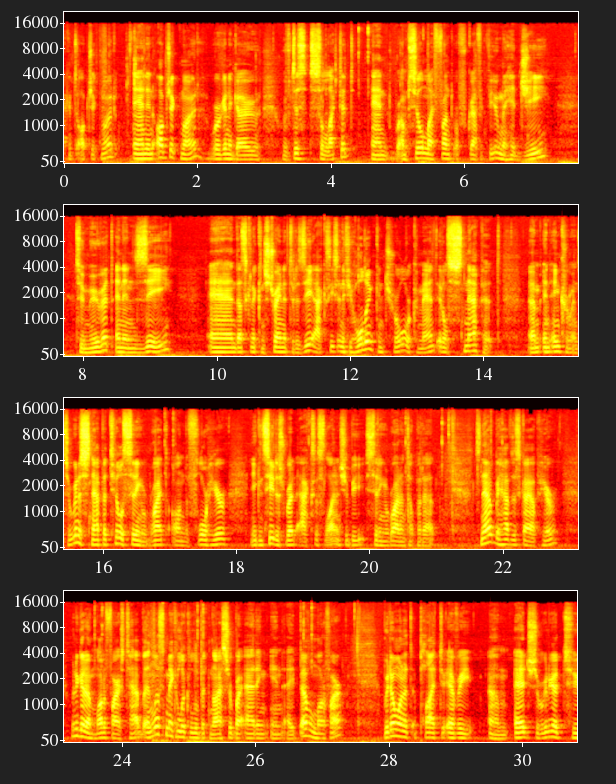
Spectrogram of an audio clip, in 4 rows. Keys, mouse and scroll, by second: 0.9 KP_1, 3.0-4.0 scroll down 1, 4.0 scroll down 1, 4.0 g, 5.0-6.3 scroll up 1, 6.3-6.8 scroll up 1, 6.8 g, 19.1 middle click, 20.7-21.1 scroll down 4, 21.0 middle click, 22.0 shift+middle click, 22.2-23.4 scroll up 1, 23.4 scroll up 1, 23.6 click, 25.1 click, 27.3-28.1 scroll up 3.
